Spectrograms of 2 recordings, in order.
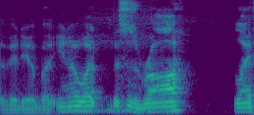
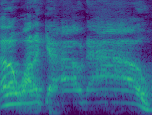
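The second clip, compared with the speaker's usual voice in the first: drawn-out, very high, rough spoiled-brat tantrum scream; 7 dB louder than usual. Comparing people to spoiled brats clinging to a play-place door frame; imitating a bratty screaming tantrum. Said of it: "Just kicking and screaming like".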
